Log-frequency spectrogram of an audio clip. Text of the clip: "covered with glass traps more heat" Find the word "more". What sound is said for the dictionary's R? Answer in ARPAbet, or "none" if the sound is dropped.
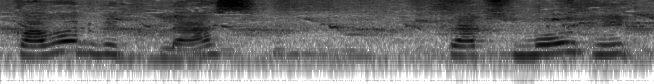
L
